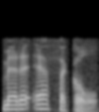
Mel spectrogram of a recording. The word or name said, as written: metaethical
